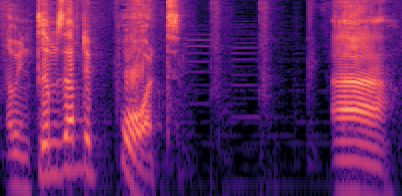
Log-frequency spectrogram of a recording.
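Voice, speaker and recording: A man from Tobago with a Trinidad and Tobago accent, making a forceful political case on a morning talk show and repeating words for emphasis. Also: mid-range voice, big pitch swings, takes it slowly, faint music behind. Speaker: politician, guest.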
